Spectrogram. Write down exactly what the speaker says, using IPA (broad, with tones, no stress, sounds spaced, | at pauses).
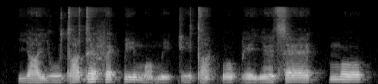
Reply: j a˨ j u˨ d a˨˦ d ɛ˦˨ f ɛ˧ k͡p i˧ m ɔ˨ m i˨ k i˨ t a˨ ɡ͡b o˨ b e˨ j ɛ̃˨˦ s ɛ˦ | m o˧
